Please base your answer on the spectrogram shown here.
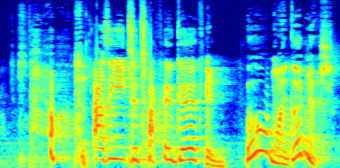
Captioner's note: laughs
